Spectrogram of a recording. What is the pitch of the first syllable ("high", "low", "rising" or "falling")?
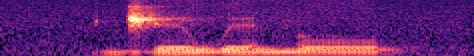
high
